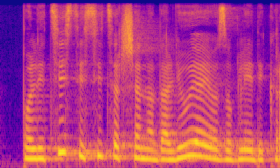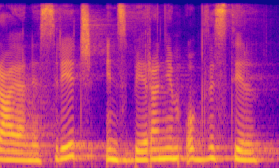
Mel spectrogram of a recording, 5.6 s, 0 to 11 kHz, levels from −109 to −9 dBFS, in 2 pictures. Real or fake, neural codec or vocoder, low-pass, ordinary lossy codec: real; none; 9.9 kHz; none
